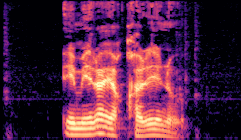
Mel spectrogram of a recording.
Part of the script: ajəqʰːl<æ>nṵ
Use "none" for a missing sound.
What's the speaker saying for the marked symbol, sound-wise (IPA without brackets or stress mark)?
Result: i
